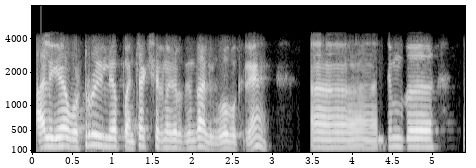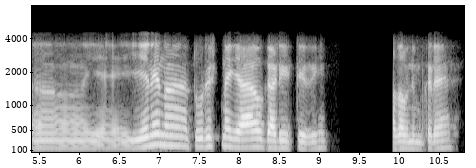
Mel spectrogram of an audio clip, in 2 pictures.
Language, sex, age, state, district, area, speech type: Kannada, male, 45-60, Karnataka, Gadag, rural, conversation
